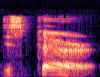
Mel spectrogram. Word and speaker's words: despair: قلنا دائما الار احنا لازم ننطقها، الار لازم ننطقها. despair. الانجليز بيقولوا despair، لكن احنا بنقول despair.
